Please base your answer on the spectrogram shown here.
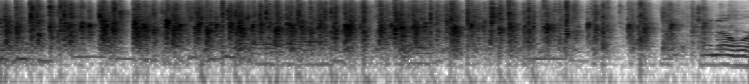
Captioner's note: applause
